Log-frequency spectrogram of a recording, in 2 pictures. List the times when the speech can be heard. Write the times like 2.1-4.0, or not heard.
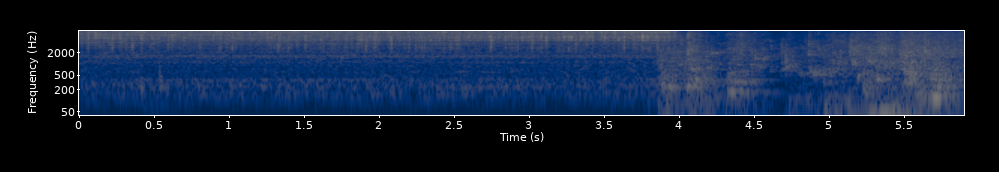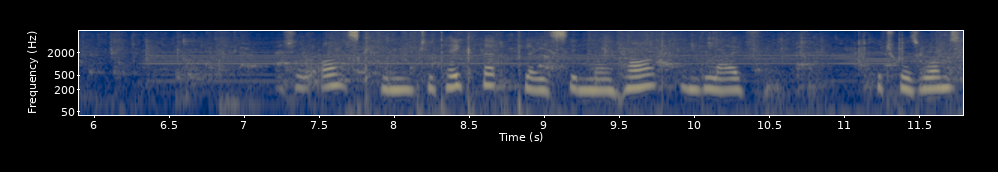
7.2-11.7.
